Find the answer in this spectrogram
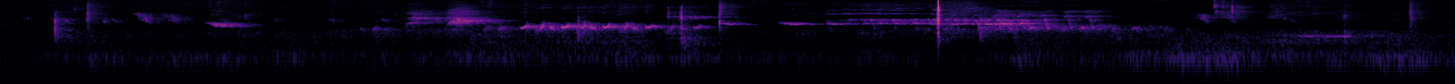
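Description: Faint chirping and trilling of small birds: scattered short calls, busiest in the middle stretch. There is one sharp click about six seconds in.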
